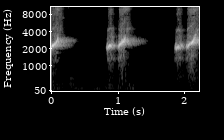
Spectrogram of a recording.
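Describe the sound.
A person whistles an imitation of a coqui frog's two-note call, repeated in clear, fairly loud bursts with short pauses between, the second note rising slightly higher than the first.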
